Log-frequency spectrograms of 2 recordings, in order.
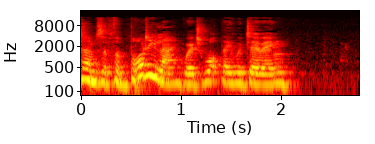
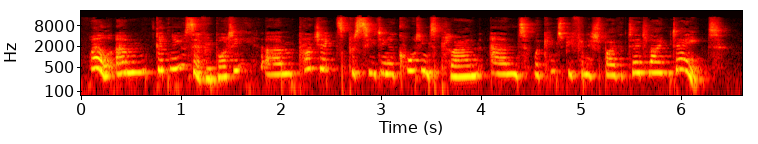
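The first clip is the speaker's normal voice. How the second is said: high, nervous-sounding voice that loses authority; high-pitched, unsure delivery; 9 semitones higher than usual. Shown as a demonstration. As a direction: say it high and hesitant, like you lack confidence. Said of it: "higher pitches of voice tend to have less authority".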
